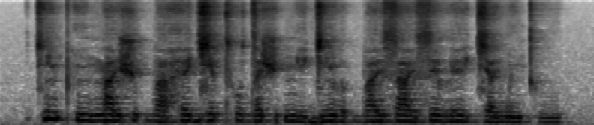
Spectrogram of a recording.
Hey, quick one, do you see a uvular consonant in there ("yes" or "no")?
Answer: no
